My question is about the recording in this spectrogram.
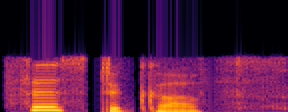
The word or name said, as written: fisticuffs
